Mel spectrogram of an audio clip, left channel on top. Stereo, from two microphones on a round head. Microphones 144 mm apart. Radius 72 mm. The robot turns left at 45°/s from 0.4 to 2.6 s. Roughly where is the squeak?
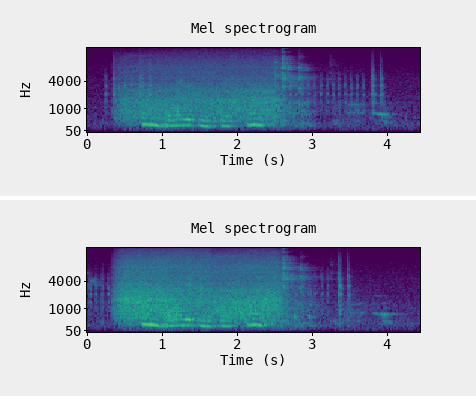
Left.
